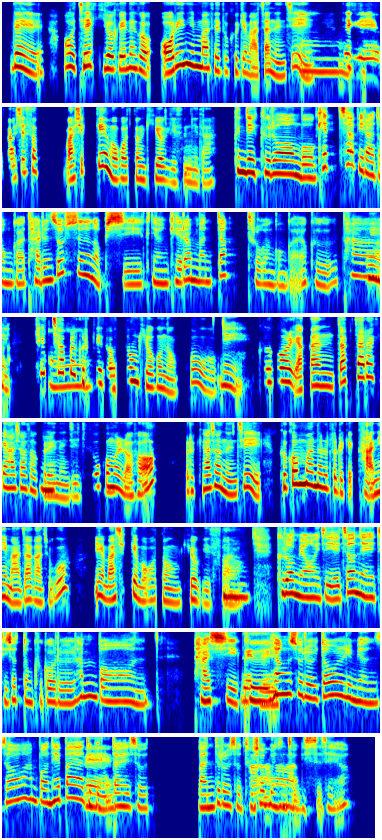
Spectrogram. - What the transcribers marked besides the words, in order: tapping; other background noise; "케첩" said as "케찹"
- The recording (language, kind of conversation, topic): Korean, podcast, 어린 시절에 가장 기억에 남는 음식은 무엇인가요?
